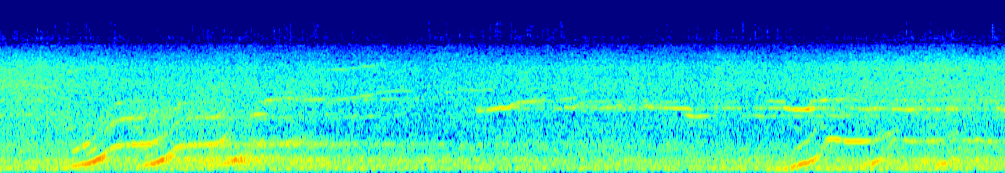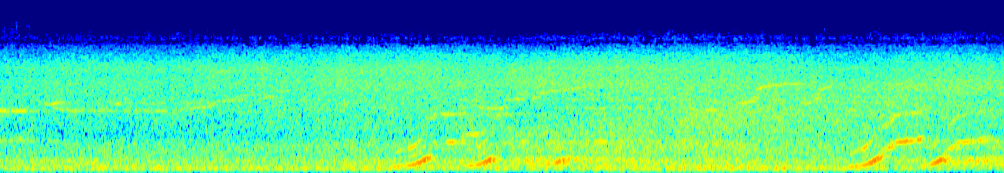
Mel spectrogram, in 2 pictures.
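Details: Humpback whales sing in phrases of paired rising whoops that glide up into whistles, separated by stretches of thin high wavering tones, repeating through the clip.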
